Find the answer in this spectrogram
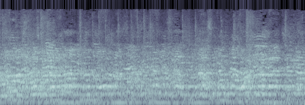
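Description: Several people talking loudly over each other at once, an agitated jumble of voices in a scuffle.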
